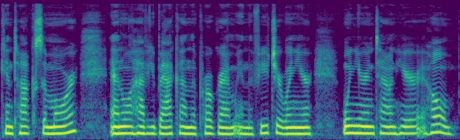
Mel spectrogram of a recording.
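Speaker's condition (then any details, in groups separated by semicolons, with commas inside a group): No condition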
